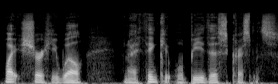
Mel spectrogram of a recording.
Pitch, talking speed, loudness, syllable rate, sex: 95 Hz, 280 wpm, -20 LUFS, 6.9 syllables/s, male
